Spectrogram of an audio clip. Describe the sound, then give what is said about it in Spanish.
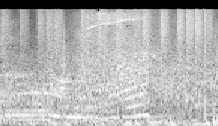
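Cars race in an illegal street race, their engines whining loudly and continuously with shifting pitch. “La típica carrerica de coches ilegales.”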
